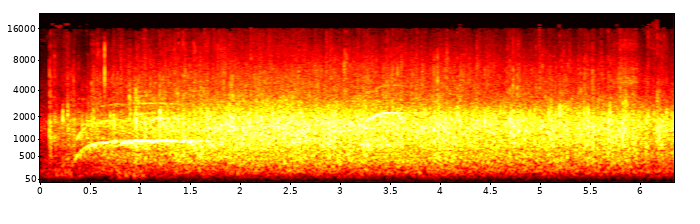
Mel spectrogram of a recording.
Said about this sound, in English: Now, before you applaud too much, this was my idea 20 years ago.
